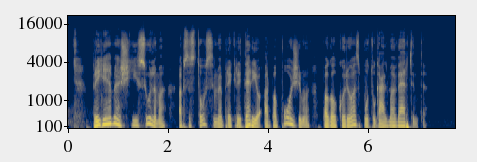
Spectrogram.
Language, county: Lithuanian, Panevėžys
